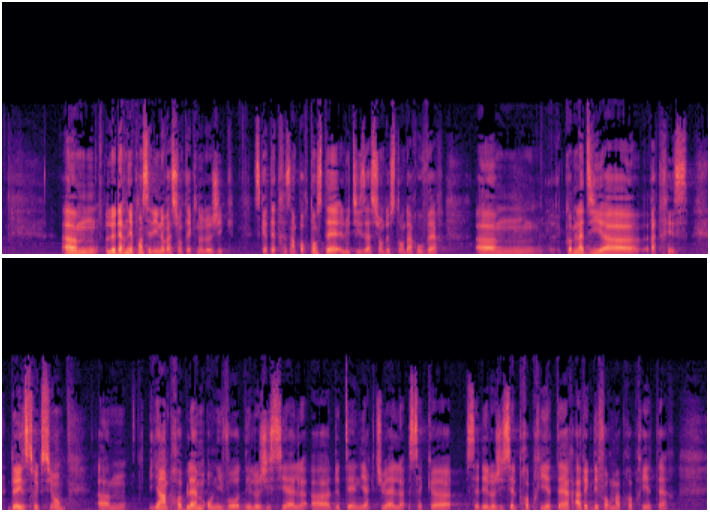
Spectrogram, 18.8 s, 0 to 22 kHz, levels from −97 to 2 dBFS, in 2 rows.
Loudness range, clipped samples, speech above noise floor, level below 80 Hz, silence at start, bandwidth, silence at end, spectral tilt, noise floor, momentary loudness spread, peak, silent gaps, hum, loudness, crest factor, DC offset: 5 LU; under 0.1%; 23 dB; -78 dBFS; 0.1 s; 13.5 kHz; 0.05 s; -2 dB/octave; -52 dBFS; 16 LU; -6 dBFS; none; none; -28 LUFS; 24 dB; under 0.1%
